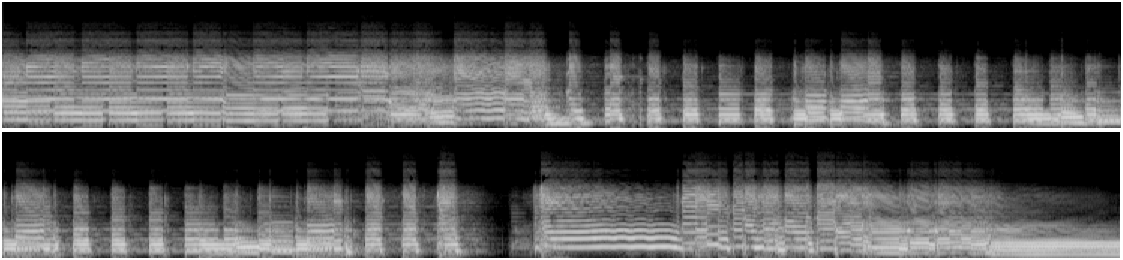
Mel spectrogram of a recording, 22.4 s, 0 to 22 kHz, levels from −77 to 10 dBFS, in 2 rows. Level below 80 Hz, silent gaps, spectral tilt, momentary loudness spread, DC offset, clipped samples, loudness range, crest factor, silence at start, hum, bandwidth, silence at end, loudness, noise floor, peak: -42 dBFS; none; -6.5 dB/octave; 5 LU; under 0.1%; under 0.1%; 2 LU; 10 dB; 0 s; none; 9.4 kHz; 0 s; -11 LUFS; -37 dBFS; 0 dBFS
